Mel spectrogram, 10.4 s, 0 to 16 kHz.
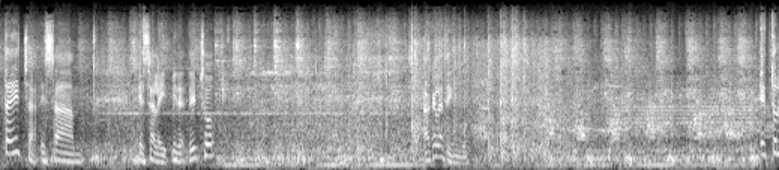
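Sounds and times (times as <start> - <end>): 
speech: 0.1 - 3.6, 5.7 - 6.6, 7.3 - 10.3
dense barrage of fireworks crackling and booming: 3.0 - 9.2.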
